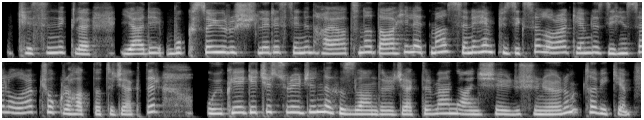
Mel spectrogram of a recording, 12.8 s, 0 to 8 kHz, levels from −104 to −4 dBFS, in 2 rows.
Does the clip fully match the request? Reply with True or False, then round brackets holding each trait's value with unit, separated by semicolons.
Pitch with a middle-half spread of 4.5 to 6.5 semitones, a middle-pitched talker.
False (4.8 semitones; 275 Hz)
